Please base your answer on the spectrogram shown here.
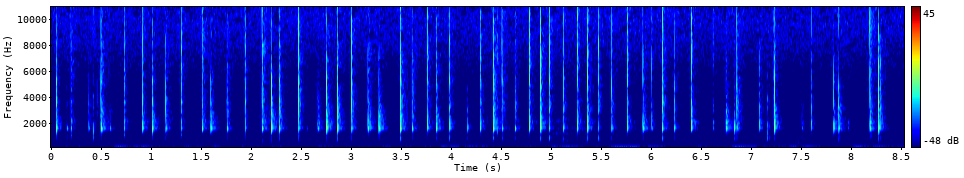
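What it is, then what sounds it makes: Hairbrush, tapped with nails. A hairbrush is tapped with long nails in a quiet ASMR tapping session. Rapid, uneven streams of sharp, dry clicks with a bright edge and a tonal ring around 1.6 kHz sit over a steady low hum. Each tap dies away almost instantly.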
